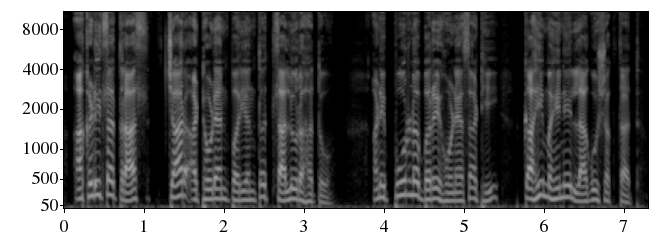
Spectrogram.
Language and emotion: Marathi, neutral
